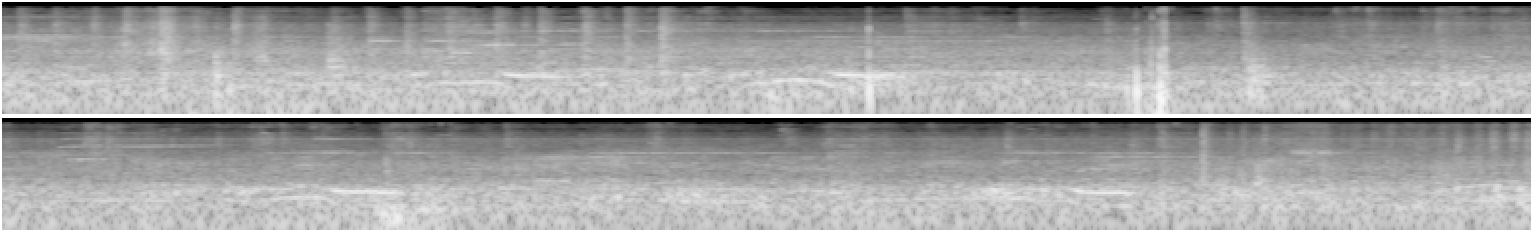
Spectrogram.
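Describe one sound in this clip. Pigeons coo in low, rolling calls close by.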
